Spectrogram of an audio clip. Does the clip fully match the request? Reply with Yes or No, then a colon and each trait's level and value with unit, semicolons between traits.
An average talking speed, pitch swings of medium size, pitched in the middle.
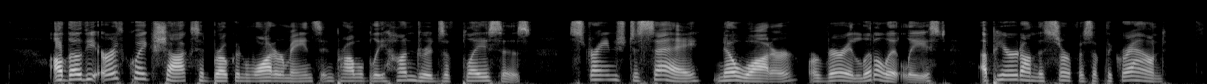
Yes: average, 150 wpm; average, 5.0 semitones; medium, 170 Hz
